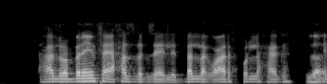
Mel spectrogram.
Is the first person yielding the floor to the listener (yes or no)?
no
